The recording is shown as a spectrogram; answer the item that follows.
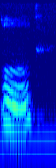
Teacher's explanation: the tongue back comes very close and touches the velum or the soft palate, and that closes off the mouth completely and the oral cavity, and that means the air can only escape through the nose, which is what makes it a nasal sound and a velar sound, and it's voiced, so it's a voiced, velar, nasal.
